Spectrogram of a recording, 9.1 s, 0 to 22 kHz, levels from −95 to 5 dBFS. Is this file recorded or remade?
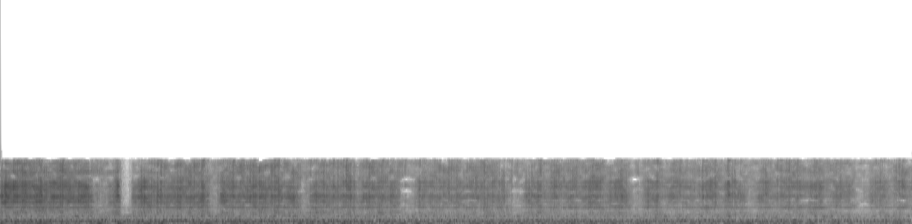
remade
